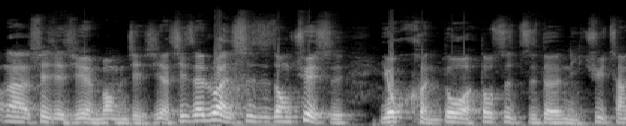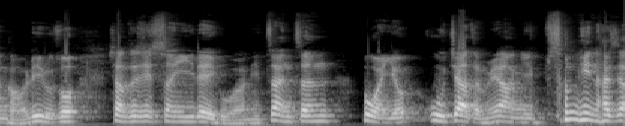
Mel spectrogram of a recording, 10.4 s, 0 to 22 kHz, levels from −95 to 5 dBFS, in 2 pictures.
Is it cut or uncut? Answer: uncut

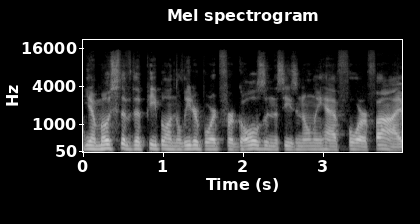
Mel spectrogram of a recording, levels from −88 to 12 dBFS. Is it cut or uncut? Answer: uncut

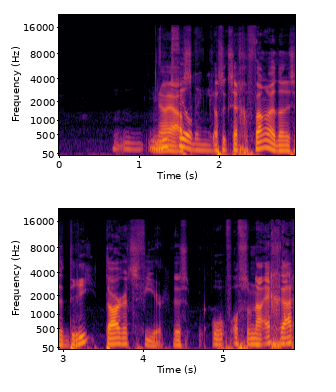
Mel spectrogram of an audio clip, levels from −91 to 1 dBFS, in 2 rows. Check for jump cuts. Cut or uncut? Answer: uncut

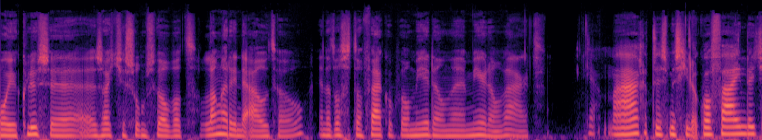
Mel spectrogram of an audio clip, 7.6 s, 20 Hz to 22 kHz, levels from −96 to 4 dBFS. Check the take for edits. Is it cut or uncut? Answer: cut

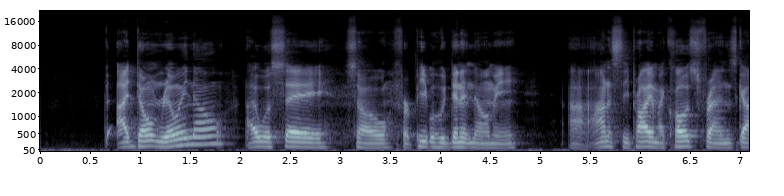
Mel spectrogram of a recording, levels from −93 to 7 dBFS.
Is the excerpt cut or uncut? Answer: uncut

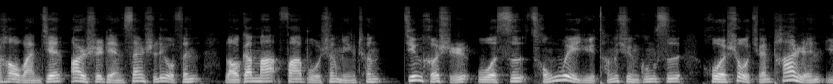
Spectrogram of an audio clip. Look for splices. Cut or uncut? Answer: cut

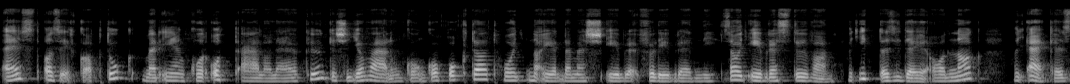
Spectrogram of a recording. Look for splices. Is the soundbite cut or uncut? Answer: cut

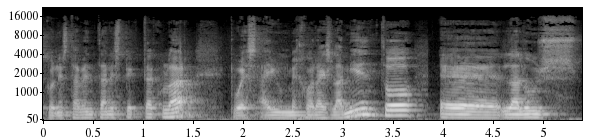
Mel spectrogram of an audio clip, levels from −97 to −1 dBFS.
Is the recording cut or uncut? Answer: cut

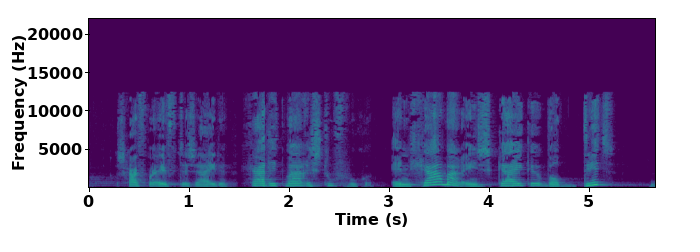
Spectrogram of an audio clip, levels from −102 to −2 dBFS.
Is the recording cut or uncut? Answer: cut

